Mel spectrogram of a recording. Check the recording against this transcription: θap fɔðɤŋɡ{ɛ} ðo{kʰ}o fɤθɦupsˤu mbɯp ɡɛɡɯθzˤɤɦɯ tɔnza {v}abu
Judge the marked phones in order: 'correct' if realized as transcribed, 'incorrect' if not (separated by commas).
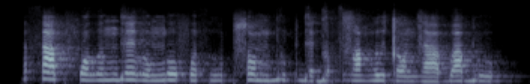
correct, incorrect, incorrect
